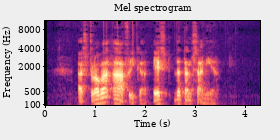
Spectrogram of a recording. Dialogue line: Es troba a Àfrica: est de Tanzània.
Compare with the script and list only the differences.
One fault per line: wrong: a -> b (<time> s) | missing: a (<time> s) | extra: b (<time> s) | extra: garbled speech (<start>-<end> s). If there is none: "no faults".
no faults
